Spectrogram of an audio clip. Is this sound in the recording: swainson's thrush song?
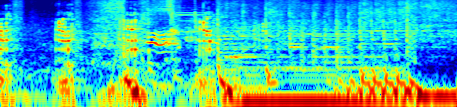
no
